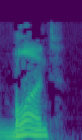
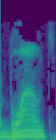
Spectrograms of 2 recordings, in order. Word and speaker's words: Blount: So here's Major General Buford Blount, or Blount, B-L-O-U-N-T, depending on how you'd like to pronounce it.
